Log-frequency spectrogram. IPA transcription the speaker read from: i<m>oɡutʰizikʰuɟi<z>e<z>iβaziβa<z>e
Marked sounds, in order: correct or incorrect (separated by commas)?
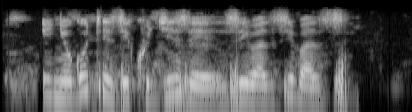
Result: incorrect, correct, correct, correct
